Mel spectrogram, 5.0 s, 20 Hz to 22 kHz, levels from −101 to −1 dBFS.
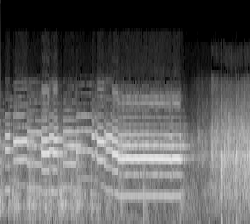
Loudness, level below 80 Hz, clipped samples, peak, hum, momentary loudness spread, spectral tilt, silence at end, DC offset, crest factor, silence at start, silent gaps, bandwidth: -15 LUFS; -52 dBFS; under 0.1%; -6 dBFS; none; 11 LU; -5 dB/octave; 0 s; under 0.1%; 10 dB; 0 s; none; 6.2 kHz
